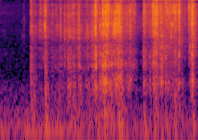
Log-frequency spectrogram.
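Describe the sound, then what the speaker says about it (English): A DVD being worked out of a paper sleeve, with crisp paper crinkling and rustling in irregular bursts, close and fairly quiet, after a near-silent start. "That's a little hard to get it out of the little paper case for some reason"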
